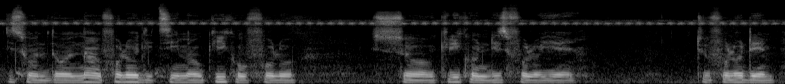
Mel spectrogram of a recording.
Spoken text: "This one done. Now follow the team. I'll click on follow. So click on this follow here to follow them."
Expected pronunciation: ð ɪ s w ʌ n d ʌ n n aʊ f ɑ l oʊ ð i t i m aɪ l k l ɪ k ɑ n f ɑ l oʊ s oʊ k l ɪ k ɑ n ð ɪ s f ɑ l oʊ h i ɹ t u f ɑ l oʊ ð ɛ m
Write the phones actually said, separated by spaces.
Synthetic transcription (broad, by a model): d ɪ s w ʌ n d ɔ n n aʊ f ɑ l oʊ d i t i m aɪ w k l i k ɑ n f ɑ l oʊ s oʊ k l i k ɑ n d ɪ s f ɑ l oʊ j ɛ t u f ɑ l oʊ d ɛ m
